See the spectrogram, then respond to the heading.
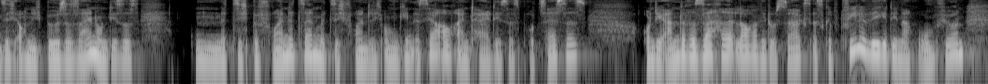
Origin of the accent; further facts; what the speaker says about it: Germany; Ich bin in der DDR aufgewachsen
